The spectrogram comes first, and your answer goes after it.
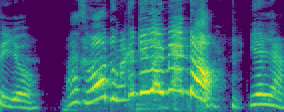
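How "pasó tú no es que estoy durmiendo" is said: higher, louder confused waking voice; mock startled voice. Woken by daughter, higher startled reply. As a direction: jolt awake, baffled.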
